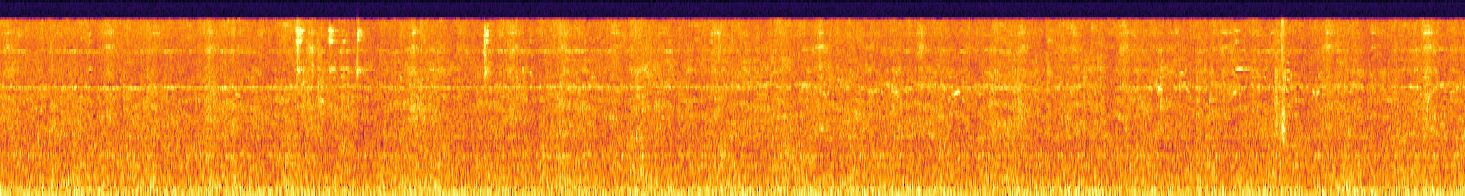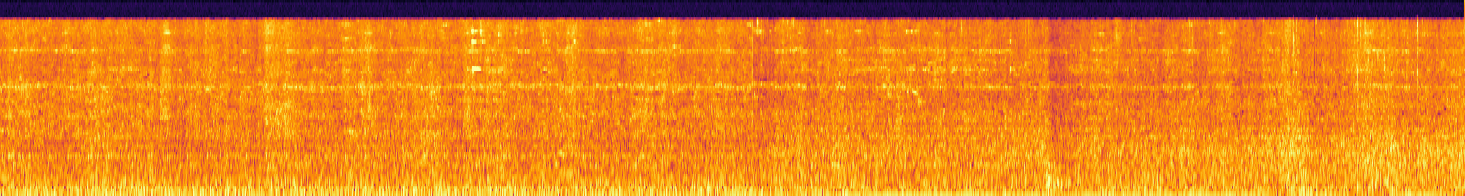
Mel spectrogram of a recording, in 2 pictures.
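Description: Heavy diesel engine of a crawler crane running steadily, a low, even drone while it holds and lifts a load of concrete reef structures.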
